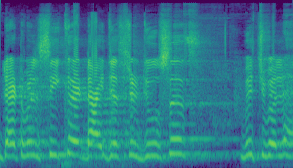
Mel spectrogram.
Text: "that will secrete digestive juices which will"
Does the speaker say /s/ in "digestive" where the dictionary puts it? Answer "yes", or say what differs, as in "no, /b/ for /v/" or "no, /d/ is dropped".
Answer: yes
